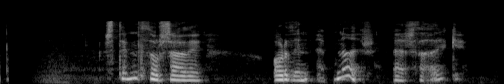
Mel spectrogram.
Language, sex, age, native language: Icelandic, female, 40-49, Icelandic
